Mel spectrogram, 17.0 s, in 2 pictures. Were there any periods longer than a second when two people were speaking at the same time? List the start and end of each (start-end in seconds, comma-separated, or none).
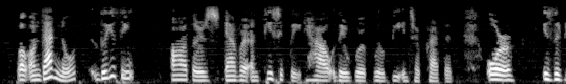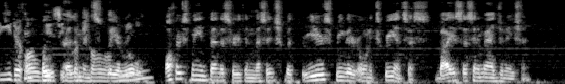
8.7-10.8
